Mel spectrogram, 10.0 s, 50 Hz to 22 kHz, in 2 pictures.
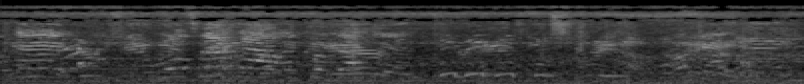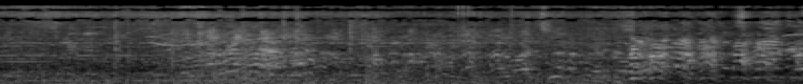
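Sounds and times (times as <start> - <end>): passengers talking: 0.0 - 10.0
train car rumbling: 0.0 - 10.0.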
